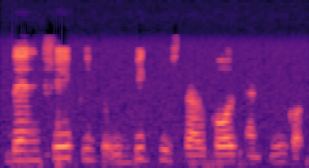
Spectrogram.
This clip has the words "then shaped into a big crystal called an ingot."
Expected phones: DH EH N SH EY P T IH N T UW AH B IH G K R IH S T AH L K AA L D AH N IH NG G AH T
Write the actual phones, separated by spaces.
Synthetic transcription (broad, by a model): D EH N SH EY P IH N T UW AH B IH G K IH S T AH L K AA L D AH N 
